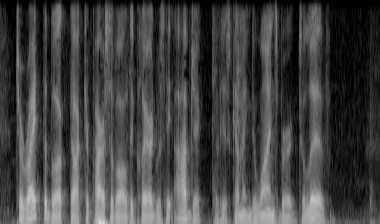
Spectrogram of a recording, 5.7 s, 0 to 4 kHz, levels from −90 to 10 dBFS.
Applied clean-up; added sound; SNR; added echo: none; none; none; none.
